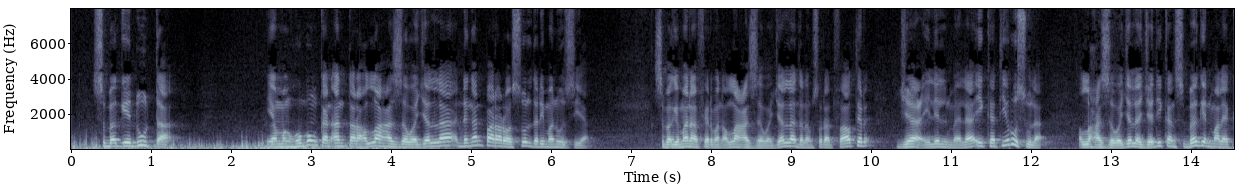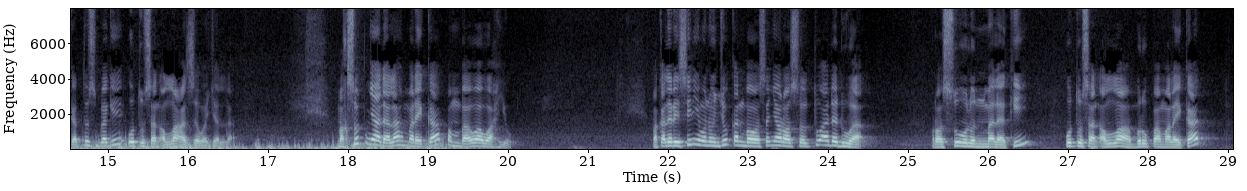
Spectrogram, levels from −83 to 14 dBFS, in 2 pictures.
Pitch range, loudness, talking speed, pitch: 145-210 Hz, -12 LUFS, 125 wpm, 170 Hz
